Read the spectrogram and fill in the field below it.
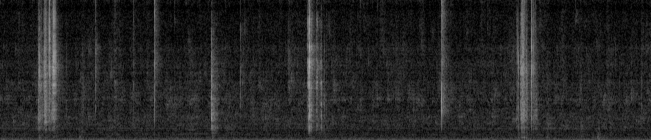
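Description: Small plastic toy pieces click and snap together close by.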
